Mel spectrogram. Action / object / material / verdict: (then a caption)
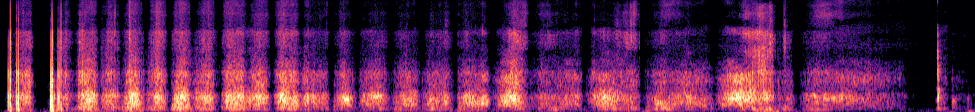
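scrape / corrugated cardboard box / cardboard / none. Long nails scratch and tap the surface and edges of a large, hollow, brown corrugated cardboard box. A rapid run of short, dry, rasping strokes with a midrange papery tone softens into quieter, longer scrapes. A brief pause is followed by one last sharp tap.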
